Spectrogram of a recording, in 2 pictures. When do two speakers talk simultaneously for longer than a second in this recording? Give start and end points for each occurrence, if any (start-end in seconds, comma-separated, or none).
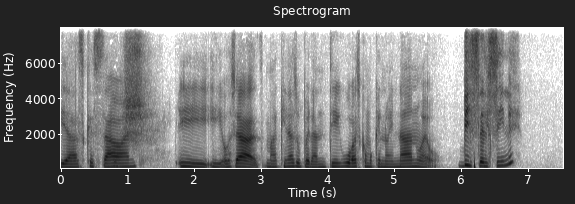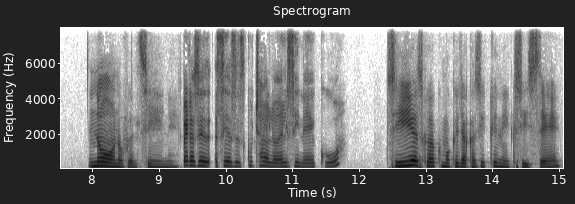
none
